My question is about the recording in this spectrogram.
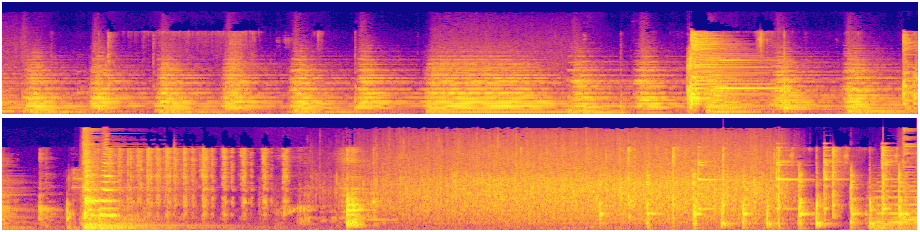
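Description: Ensemble music: a series of short, separated pitched notes, brass-like, for about the first ten seconds, then a sharp crash. This gives way to several seconds of hissing, scraping noise, with quick clicks and taps near the end.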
